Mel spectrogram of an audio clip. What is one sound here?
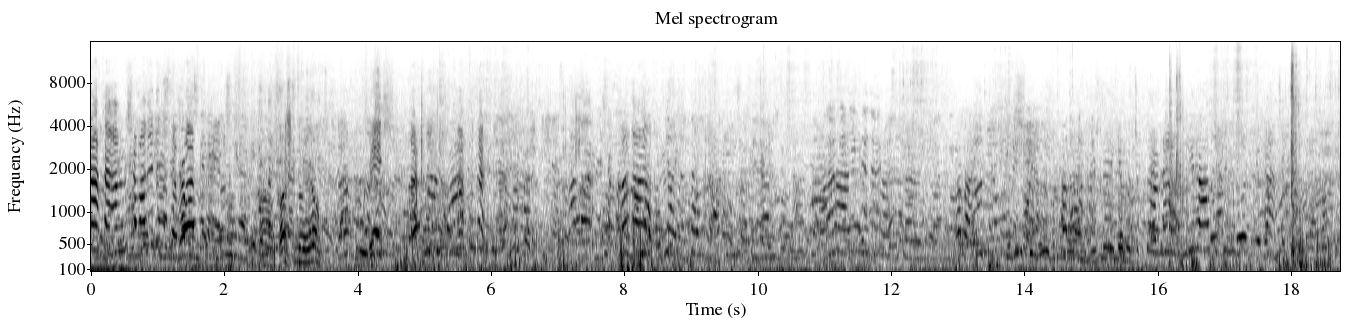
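Many men and women chatter all around in a busy outdoor crowd.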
